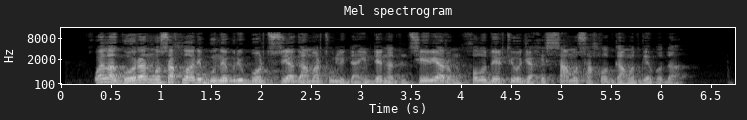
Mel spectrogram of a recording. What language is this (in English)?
Georgian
